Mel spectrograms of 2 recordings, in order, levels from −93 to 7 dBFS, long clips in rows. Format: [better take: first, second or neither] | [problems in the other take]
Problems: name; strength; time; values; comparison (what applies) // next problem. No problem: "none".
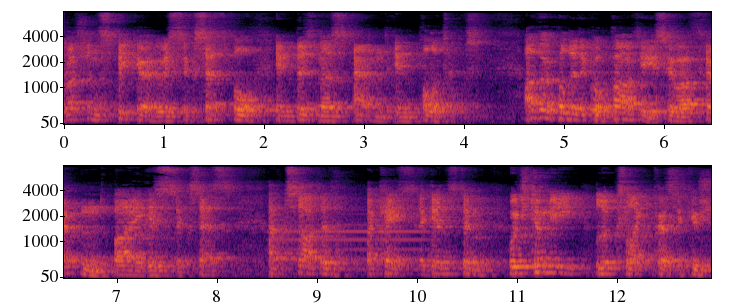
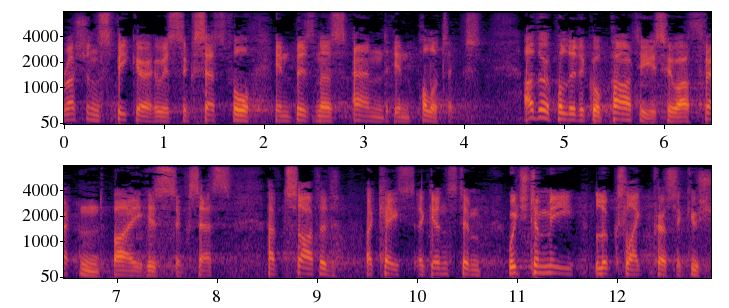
second | background sound (Wind instrument, woodwind instrument); 16 dB below the speech // room echo; dies away in 0.9 s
